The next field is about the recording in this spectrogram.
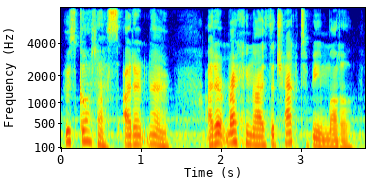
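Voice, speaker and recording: A man's voice: medium pitch, animated, moderate pace, slight background noise, pitched above the performer's own voice, natural voice. A man voicing an eccentric, kindly and distracted alien time traveller in an audio story. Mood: urgent.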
